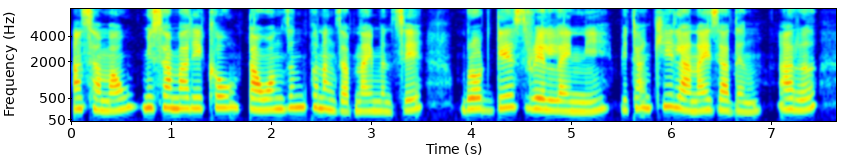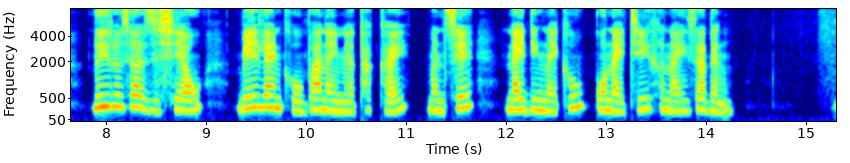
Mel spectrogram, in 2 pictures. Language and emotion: Bodo, neutral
